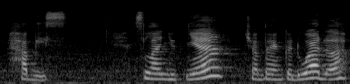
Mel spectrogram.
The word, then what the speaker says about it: habis: Pengucapan habis dalam bahasa tidak baku adalah abis, sedangkan dalam bahasa baku habis.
